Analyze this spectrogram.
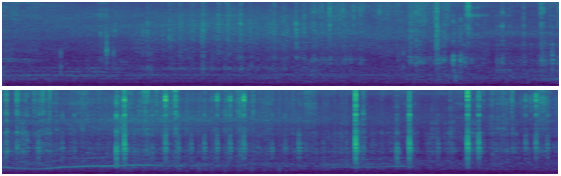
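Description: Hand screwdriver backing self-tapping screws out of a plastic RV fender shroud fixed to aluminium trim: irregular light clicks and taps, some in quick little runs, the sharpest in the second half.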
